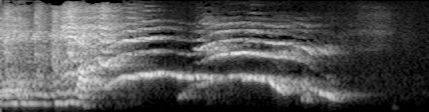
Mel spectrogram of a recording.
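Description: A woman's drawn-out "mmm" hum as she kisses a toddler's cheek. It is followed by the toddler's high-pitched, wavering squeal, which rises and falls for about two seconds.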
